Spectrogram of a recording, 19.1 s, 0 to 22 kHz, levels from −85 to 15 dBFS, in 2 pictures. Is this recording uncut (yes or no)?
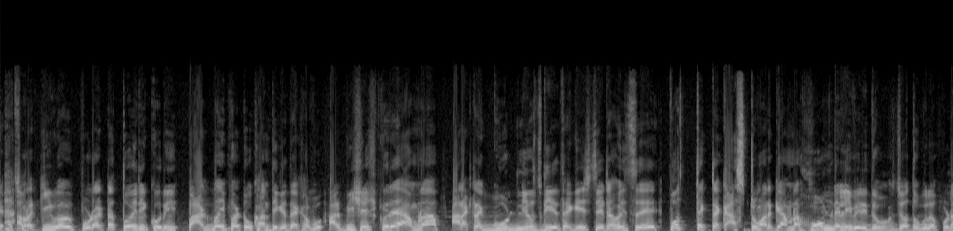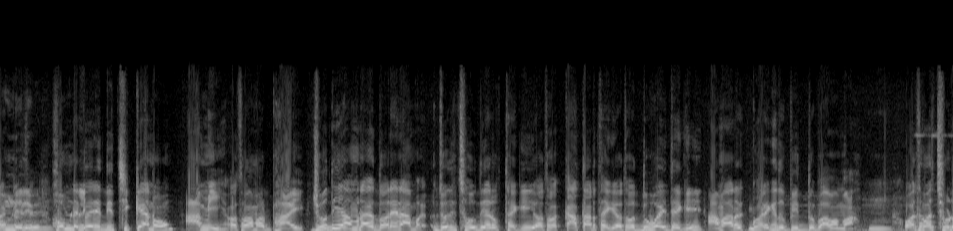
yes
